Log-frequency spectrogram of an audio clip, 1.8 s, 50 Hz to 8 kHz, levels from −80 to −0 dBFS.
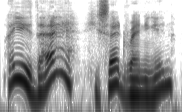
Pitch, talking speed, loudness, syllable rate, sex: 150 Hz, 230 wpm, -15 LUFS, 6.3 syllables/s, male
